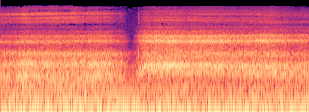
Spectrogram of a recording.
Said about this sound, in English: She began to hear deep breathing from behind her.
